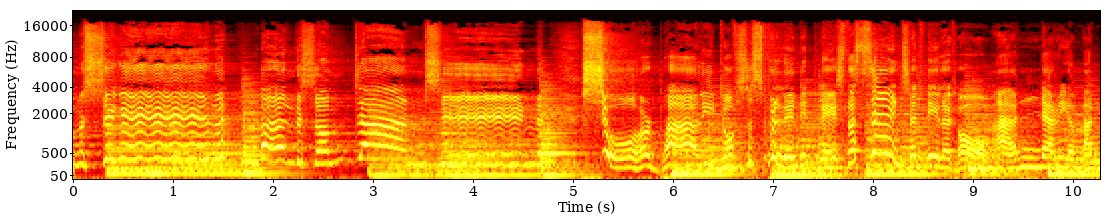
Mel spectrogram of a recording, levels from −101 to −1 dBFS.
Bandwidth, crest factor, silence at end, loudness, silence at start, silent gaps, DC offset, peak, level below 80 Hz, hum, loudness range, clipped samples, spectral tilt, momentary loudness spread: 18.5 kHz; 16 dB; 0 s; -16 LUFS; 0 s; none; under 0.1%; 0 dBFS; -30 dBFS; none; 2 LU; under 0.1%; -3.5 dB/octave; 6 LU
